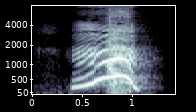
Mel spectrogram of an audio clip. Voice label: human female attack voice bottom

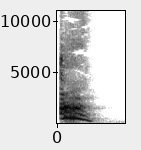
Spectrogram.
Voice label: human female wound

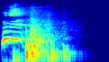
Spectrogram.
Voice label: human male diver death

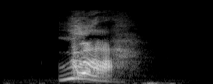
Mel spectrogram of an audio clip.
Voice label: human male attack voice bottom

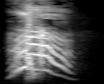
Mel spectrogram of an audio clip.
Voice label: human female attack voice bottom

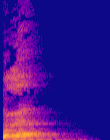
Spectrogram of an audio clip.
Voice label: human male diver wound

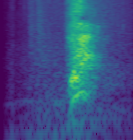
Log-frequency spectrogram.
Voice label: elf attack voice bottom

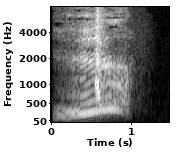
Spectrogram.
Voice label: human male attack voice bottom

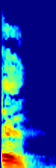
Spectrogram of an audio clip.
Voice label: human female wound

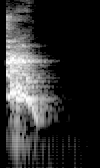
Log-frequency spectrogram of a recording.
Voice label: human female diver wound

